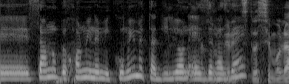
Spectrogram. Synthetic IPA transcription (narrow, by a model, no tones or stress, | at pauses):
samnubeχo̞lmine̞mikumime̞thaɡiljo̞nezeʁaze̞si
